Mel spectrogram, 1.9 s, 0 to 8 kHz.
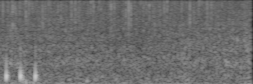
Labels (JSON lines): {"label": "biophony", "recorder": "SoundTrap 500"}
